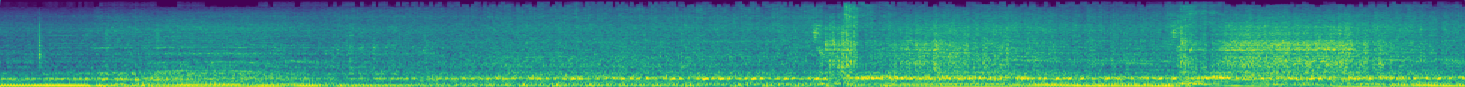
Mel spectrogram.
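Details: Car fitted with a twin-disc clutch, pulling away in traffic: low engine drone with uneven shuddering rumble; clutch chatter on take-off typical of twin-disc clutches.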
